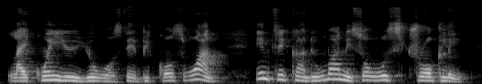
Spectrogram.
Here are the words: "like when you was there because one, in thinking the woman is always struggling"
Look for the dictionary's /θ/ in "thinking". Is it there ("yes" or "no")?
no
